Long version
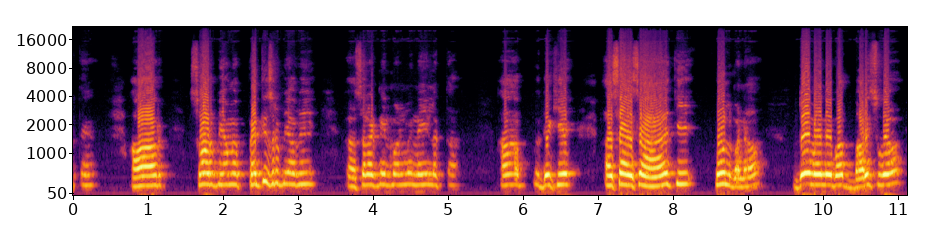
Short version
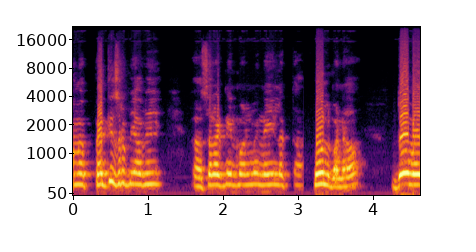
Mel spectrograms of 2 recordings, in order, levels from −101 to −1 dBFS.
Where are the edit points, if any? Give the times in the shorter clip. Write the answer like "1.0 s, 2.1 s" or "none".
3.0 s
